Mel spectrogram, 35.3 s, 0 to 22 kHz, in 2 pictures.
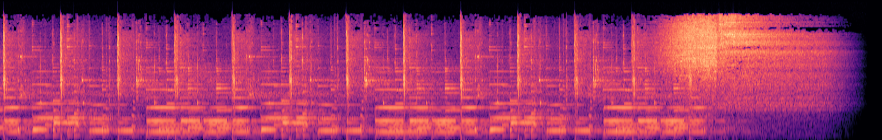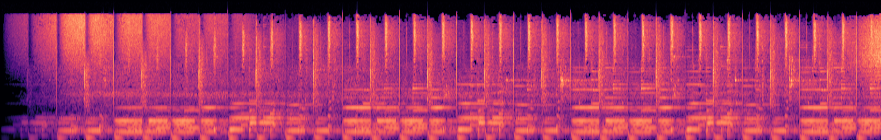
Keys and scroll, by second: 1.5-3.3 typing.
